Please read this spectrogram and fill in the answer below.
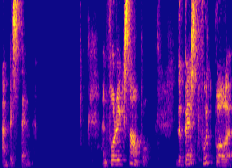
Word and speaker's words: bestemme: And all of these people delivered a little poem that rhymes with 2 words. The word for home in Danish, which is hjemme, and the word to decide, which is bestemme. Hjemme and bestemme.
